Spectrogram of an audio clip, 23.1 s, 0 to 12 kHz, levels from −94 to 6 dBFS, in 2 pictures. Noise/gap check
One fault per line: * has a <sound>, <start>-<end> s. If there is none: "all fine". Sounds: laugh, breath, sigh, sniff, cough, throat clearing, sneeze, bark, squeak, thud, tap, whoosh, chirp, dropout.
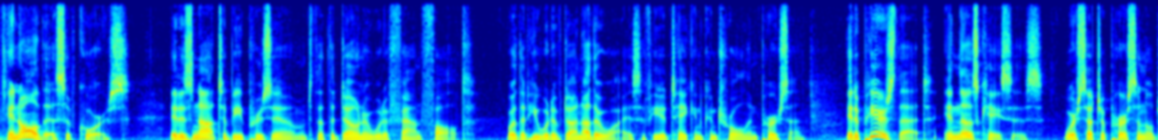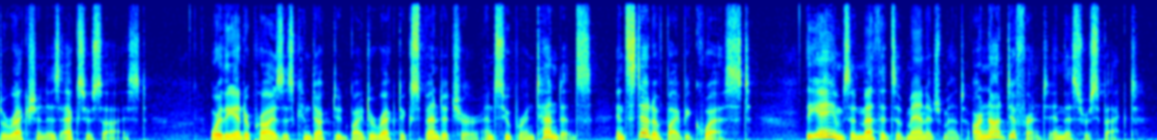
all fine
